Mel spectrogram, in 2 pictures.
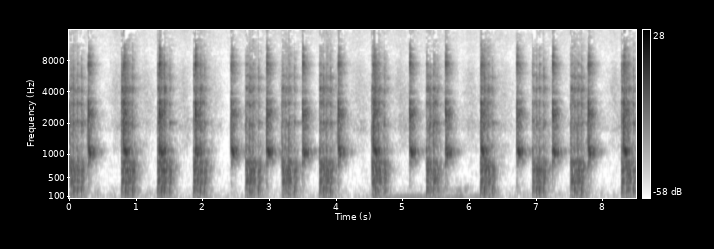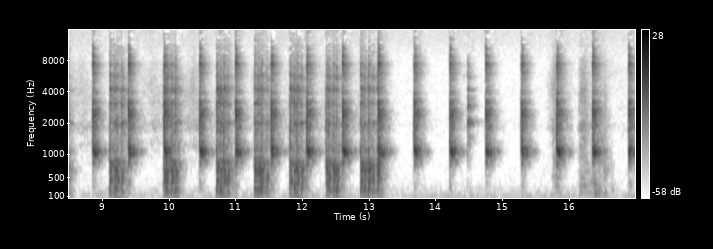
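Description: Drumsticks striking a drum practice pad in a steady rhythm, about three strokes a second, in phrases broken by short pauses.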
